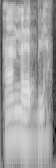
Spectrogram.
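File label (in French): "meuble", French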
